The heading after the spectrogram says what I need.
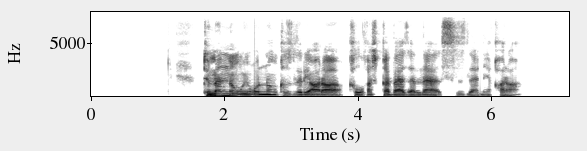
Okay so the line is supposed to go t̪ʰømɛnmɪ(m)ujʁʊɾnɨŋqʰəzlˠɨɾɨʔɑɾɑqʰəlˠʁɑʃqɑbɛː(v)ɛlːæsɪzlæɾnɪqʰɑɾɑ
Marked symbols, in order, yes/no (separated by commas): no, no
